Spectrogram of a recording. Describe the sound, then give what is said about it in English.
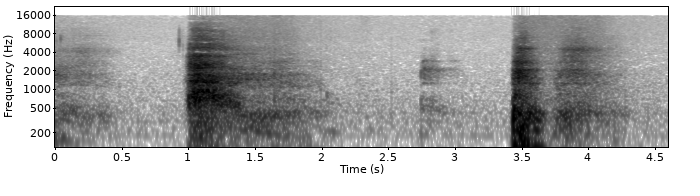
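Deep breaths, heard alone with no talk: two loud, airy rushes of breath separated by quiet, the second ending in a softer trailing exhale. “Okay, take a deep breath with me.”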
